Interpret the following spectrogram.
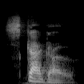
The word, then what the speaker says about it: Skag: So it says Skago. And Bactrian, the final O's are not normally pronounced, so it's, his name is Skag.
